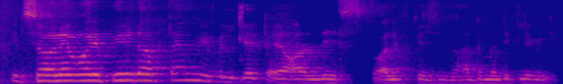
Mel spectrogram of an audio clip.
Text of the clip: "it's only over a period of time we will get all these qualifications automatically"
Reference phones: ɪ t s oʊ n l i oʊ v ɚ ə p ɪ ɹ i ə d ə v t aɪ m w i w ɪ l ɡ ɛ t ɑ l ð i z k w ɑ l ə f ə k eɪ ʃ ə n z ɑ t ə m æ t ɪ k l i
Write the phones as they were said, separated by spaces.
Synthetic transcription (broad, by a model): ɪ t s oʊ l oʊ v ɚ ə p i ɹ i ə d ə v t aɪ m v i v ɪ l ɡ ɛ t ɑ l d i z k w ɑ l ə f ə k eɪ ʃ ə n s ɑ t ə m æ t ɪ k l i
